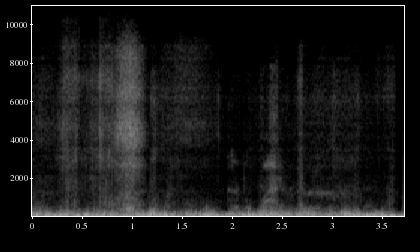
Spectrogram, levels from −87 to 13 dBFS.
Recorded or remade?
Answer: remade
